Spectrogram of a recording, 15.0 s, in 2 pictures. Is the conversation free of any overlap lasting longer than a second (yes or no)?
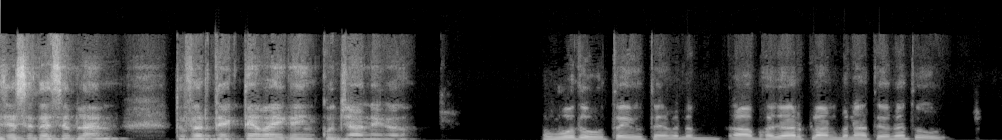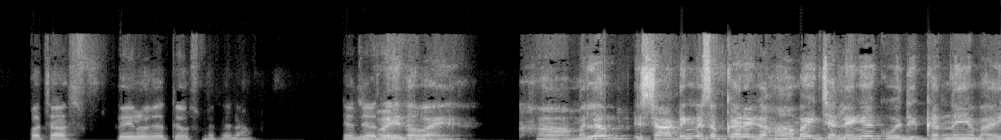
yes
